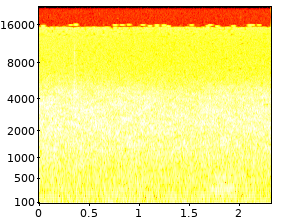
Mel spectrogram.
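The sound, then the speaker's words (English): A steady, unbroken rush of a flowing stream during a walk in the dark, a soft hiss with a low burble underneath that stays at an even level throughout, with no voices or other sounds. “Can you hear the stream?”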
